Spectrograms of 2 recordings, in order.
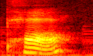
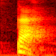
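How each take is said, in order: First: The vowel is rounded, like English 'paw'. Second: The vowel is open and unrounded. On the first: The speaker calls it wrong. "it's not a paw" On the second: The speaker calls it right. "It's pa"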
